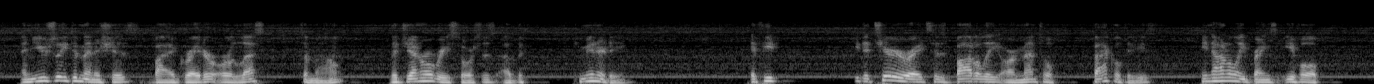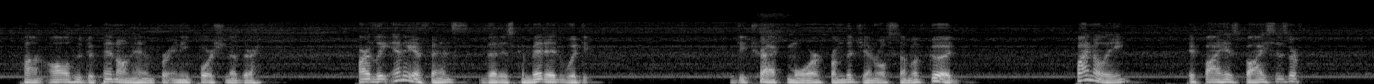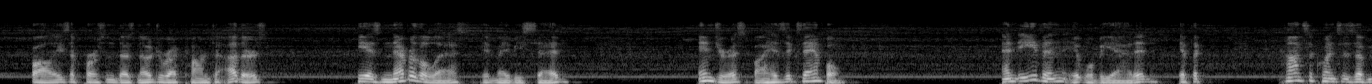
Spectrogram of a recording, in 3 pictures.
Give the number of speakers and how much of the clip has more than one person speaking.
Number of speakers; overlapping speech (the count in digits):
1, no overlap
